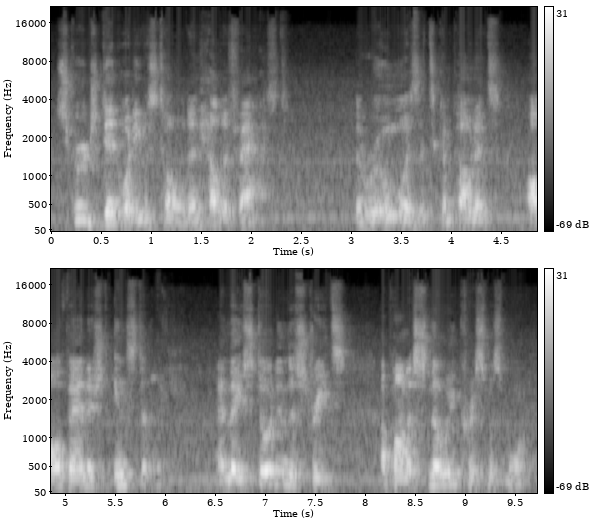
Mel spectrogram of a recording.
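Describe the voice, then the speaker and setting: A man reading a classic story aloud as narrator, in an expressive storybook style. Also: medium pitch, normal speed. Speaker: story reader. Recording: roomy, distant mic, faint hiss.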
